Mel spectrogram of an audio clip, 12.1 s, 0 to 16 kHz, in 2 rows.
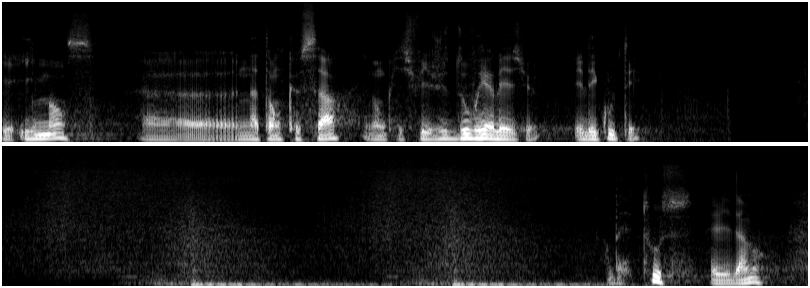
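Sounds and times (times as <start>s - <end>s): airy whooshing hiss: 5.9s - 11.4s
deep bass swells: 6.0s - 11.4s.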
